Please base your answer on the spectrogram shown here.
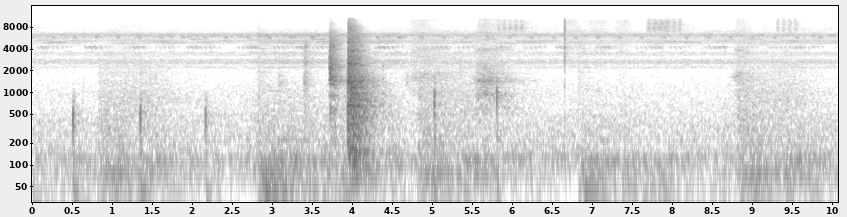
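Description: Near the middle of a quiet room with faint insect-like chirping, a door closes with a sharp, loud thud. Softer knocks and clicks come before and after it.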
